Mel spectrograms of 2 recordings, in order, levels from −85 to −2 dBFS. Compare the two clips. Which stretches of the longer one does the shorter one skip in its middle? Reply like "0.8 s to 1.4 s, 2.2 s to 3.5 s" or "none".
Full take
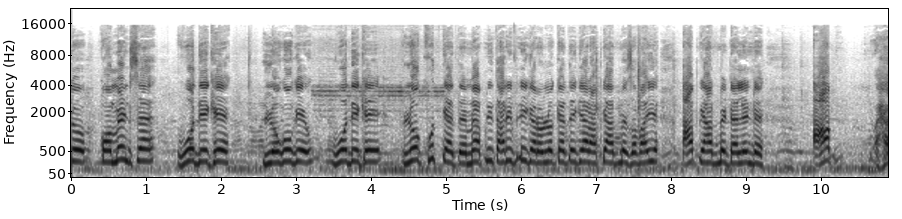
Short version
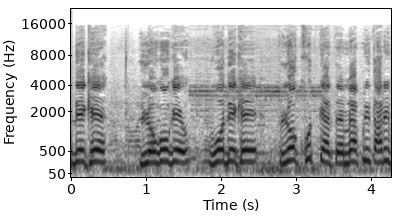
none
